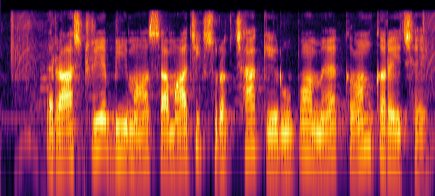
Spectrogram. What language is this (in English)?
Maithili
